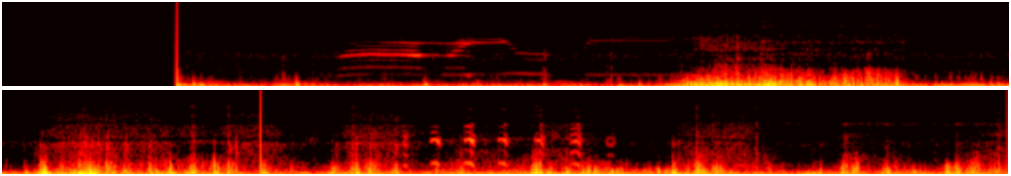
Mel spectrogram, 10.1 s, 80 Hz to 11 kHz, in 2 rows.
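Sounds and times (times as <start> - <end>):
wind buffeting microphone: 0.9 - 10.0.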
